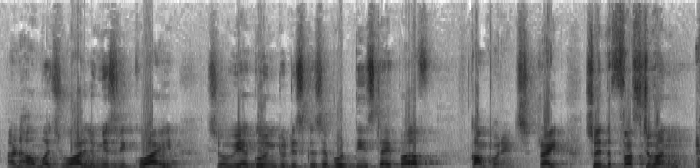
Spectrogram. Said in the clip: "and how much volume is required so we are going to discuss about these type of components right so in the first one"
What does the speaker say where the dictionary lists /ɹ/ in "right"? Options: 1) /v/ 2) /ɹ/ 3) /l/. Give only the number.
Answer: 2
